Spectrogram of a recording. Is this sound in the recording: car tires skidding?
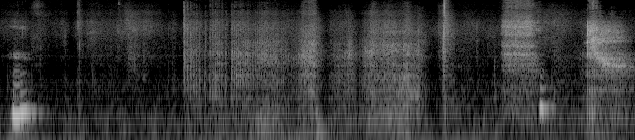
no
